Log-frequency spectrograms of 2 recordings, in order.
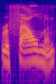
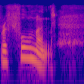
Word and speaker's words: refoulement: Looks like refoulement, but it's pronounced refoulement.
